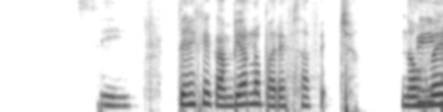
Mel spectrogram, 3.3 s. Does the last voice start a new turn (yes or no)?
yes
